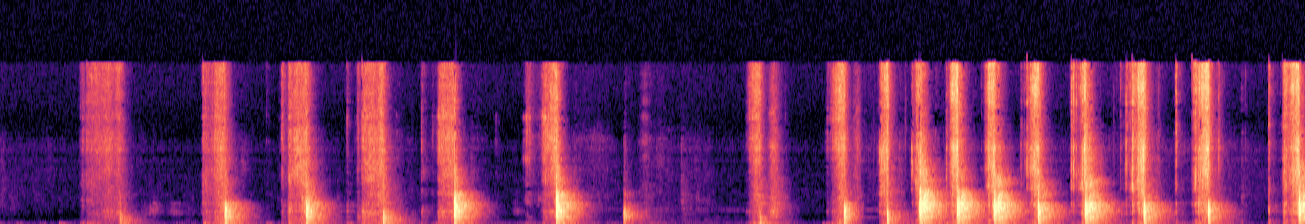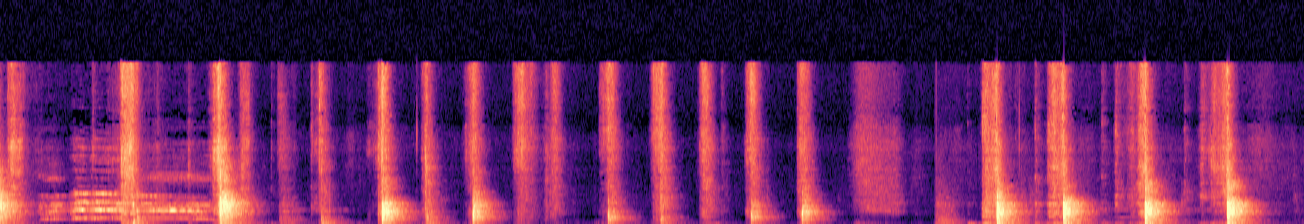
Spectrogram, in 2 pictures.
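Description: A steady series of chopping strikes, about one to two a second, broken by short pauses. A rooster crows once, about halfway through.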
